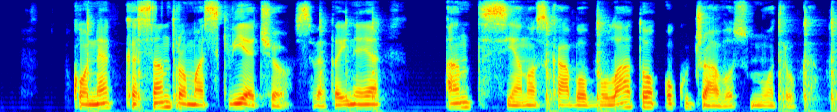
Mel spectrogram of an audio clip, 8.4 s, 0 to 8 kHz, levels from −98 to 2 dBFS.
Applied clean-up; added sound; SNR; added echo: neural mask model RNNoise.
